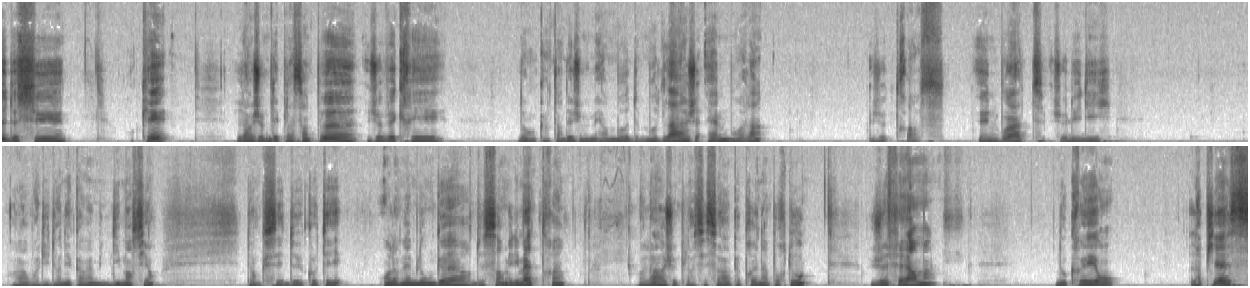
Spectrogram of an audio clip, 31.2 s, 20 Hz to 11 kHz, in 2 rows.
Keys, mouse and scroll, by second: 0.1 click, 1.7 click, 3.2-4.4 right drag, 4.5 scroll down 1, 5.1 right click, 8.4 click, 9.8 click, 10.8 click, 12.1 click, 12.5 right click, 13.9 click, 15.6 click, 16.9 click, 18.0 click, 19.6 click, 20.7 KP_1, 21.2 KP_0, 22.3 Return, 23.0-23.4 scroll down 2, 24.4-25.4 drag, 26.3 click, 27.2-27.5 scroll down 2, 27.7-28.5 right drag, 29.9 click.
